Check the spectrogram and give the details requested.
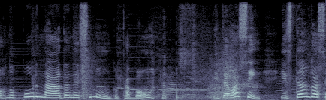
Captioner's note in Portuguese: risos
